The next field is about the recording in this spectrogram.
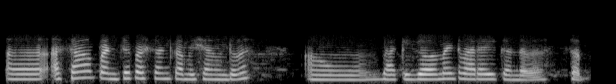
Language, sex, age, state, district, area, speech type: Sindhi, female, 18-30, Gujarat, Surat, urban, conversation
